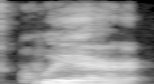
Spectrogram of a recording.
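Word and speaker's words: quare: It's Q-U-A-R-E. Well, that's queer. It's basically like queer, but not queer. It would be the way an Irish person would say it.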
